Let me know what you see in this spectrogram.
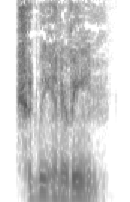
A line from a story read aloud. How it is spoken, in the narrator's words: asked in a low voice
